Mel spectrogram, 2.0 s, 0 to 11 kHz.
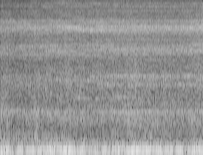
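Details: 1971 Chevy K10 4x4 pickup, small-block 350 V8, just restarted after sitting 10 years, choke on, running low with smoke: deep, even idle with no ticking or clatter; valvetrain quiet and healthy.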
